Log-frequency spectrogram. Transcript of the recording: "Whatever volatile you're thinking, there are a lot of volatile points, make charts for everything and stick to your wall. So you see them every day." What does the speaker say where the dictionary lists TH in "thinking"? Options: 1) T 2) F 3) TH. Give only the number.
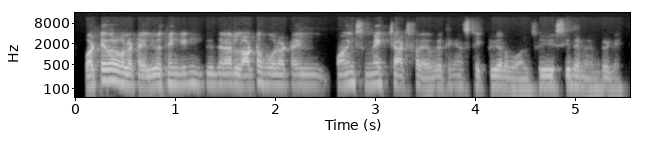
1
